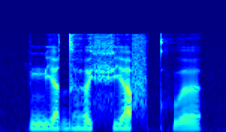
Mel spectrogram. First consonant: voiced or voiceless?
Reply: voiced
